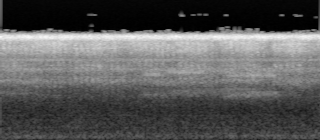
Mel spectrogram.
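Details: Summer-dusk chorus of cicadas in Georgia, USA, where the males chirp to attract females. A constant, shrill buzzing wall of sound stays even throughout, with a slight swell near the end.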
